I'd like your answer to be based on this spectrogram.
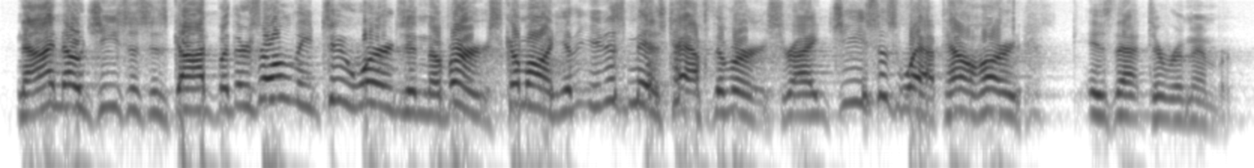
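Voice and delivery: loud, high-pitched comic indignation; mock exasperation. Preacher ribbing a kid who misquoted the shortest verse, mock exasperated. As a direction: scold a forgetful kid in playful disbelief.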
